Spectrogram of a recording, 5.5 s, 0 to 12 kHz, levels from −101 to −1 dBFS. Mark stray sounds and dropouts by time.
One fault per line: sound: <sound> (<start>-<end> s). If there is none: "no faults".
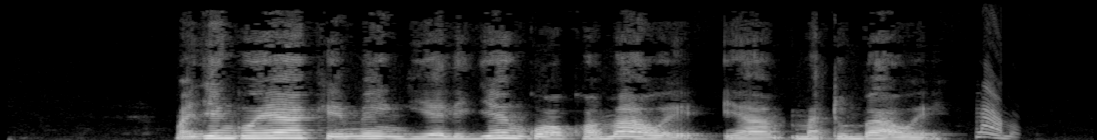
sound: chirp (4.9-5.1 s)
